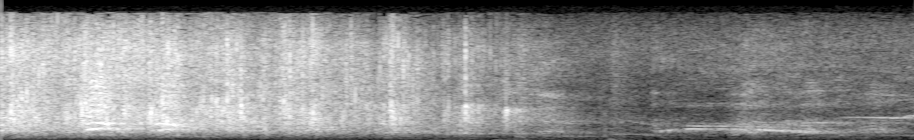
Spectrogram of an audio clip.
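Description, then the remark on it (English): An audience breaks into loud, dense applause that fades after a few seconds, leaving scattered claps and some murmuring voices. “But somebody clap like God's bigger than the goofiness. You better clap and don't act like you're perfect.”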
